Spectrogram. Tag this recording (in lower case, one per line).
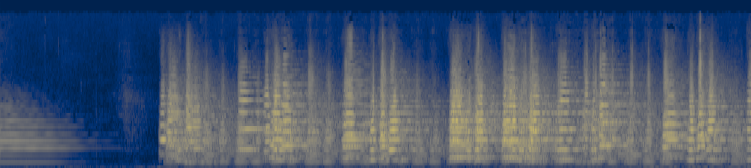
music
trumpet
brass instrument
